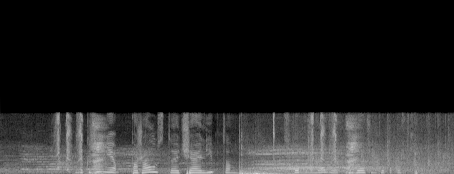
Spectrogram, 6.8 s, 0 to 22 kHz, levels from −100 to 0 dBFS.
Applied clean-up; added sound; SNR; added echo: none; Applause / Cheering + Scratching (performance technique); -1 dB; none.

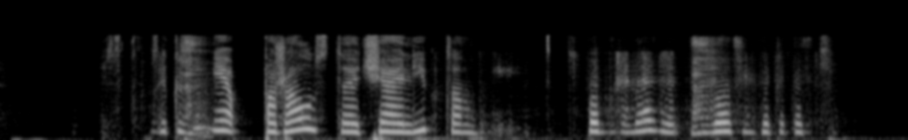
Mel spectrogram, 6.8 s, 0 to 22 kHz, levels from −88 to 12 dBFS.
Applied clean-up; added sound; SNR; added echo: neural mask model DeepFilterNet 3.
